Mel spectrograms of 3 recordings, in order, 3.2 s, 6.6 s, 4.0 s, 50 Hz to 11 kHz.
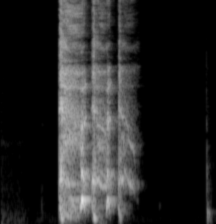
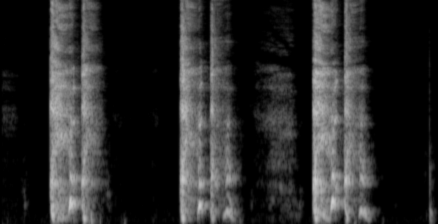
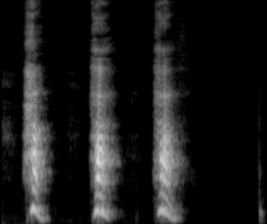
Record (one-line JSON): {"cough_length": "3.2 s", "cough_amplitude": 32187, "cough_signal_mean_std_ratio": 0.38, "three_cough_length": "6.6 s", "three_cough_amplitude": 31470, "three_cough_signal_mean_std_ratio": 0.39, "exhalation_length": "4.0 s", "exhalation_amplitude": 32746, "exhalation_signal_mean_std_ratio": 0.3, "survey_phase": "beta (2021-08-13 to 2022-03-07)", "age": "65+", "gender": "Female", "wearing_mask": "No", "symptom_none": true, "smoker_status": "Never smoked", "respiratory_condition_asthma": false, "respiratory_condition_other": false, "recruitment_source": "REACT", "submission_delay": "4 days", "covid_test_result": "Negative", "covid_test_method": "RT-qPCR"}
